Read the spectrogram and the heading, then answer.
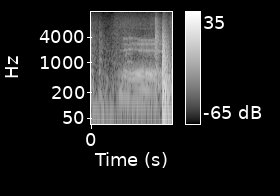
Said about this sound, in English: Let me shut this door real quick.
